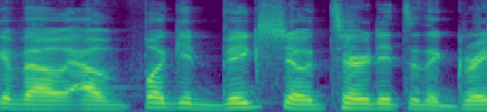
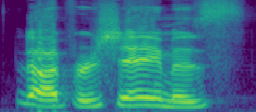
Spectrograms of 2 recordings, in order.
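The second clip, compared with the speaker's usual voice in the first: mock Jerry Lawler; 8 semitones higher, slower than usual. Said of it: "Jerry Lawler says".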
